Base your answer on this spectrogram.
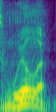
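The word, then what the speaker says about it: Willem Dafoe: It's Willem. just take away a syllable.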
